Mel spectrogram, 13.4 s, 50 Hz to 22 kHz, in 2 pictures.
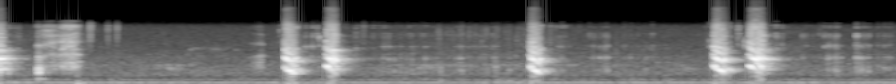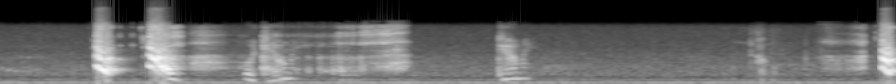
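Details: A 4-year-old male Shih Tzu that never mastered barking gives short, sharp, slightly hoarse barks, often in quick pairs, over a low steady hum; his bark is likened to a chicken, turkey or rooster.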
